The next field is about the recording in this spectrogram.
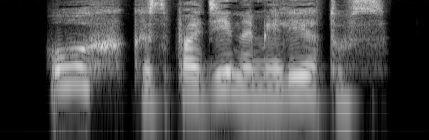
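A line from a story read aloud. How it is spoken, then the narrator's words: Sighing. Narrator (Russian): Ясмина вздохнула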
